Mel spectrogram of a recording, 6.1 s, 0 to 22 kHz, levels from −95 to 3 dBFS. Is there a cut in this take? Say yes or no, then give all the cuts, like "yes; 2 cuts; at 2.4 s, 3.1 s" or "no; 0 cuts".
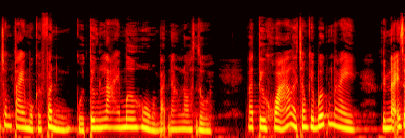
yes; 1 cut; at 2.9 s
